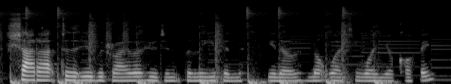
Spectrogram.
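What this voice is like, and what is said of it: Voice affected by a cold. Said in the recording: “I'm sure you can tell by my voice that I'm battling a slight cold”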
